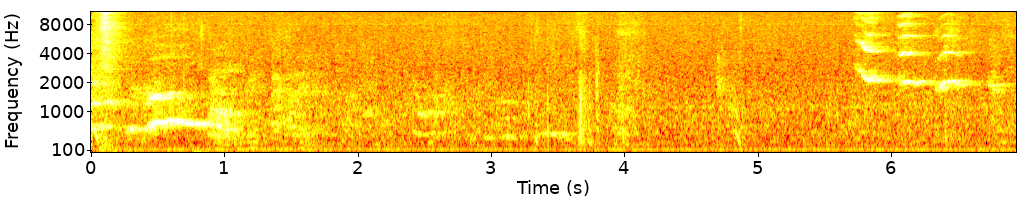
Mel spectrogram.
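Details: Cavalier King Charles Spaniel puppies of Robin's litter, filmed indoors on a kitchen livestream camera: thin high whining squeaks at the start, a quiet patch, then a burst of shrill rising squeals near the end over a steady electrical hum.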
